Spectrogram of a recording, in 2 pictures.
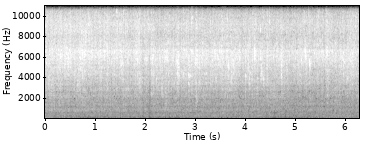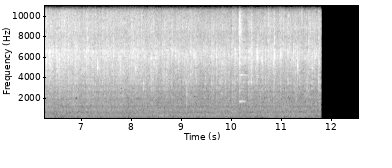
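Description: Egg-and-milk-soaked bread slices sizzling in hot oil in a frying pan: a steady hiss that cuts off suddenly near the end.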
